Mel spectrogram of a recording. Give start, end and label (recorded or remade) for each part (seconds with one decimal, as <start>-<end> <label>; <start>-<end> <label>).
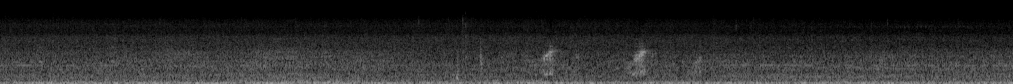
0.0-6.8 recorded; 6.8-7.4 remade; 7.4-10.1 recorded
